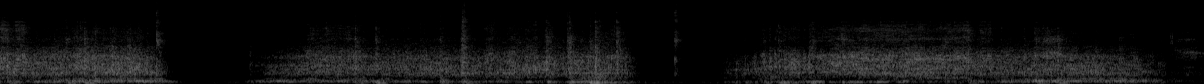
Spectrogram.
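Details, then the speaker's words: Hornby Class 67 model locomotive (EWS livery) after overhaul and re-securing a loose wire thought to be hitting the drive shaft: faint continuous scraping rasp on layout curves, worse in one direction, absent under load; cause still unknown. "okay it's still making a bit of a scraping sound going around the curves um it's not too bad in this direction just very slightly but in this direction hear"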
